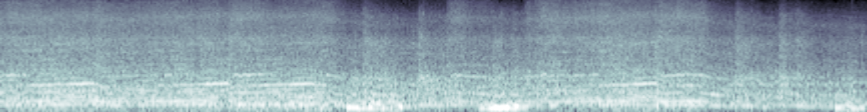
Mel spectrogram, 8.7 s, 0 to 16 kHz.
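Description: A Formula 1 car engine in the racing game F1 2020 screams at high revs without pause, its pitch climbing and dropping through quick gear shifts, loud and close with no talk.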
